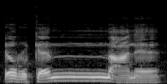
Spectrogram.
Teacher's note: مع الغنه حركتين، لان بقى عندي في تشديد للميم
